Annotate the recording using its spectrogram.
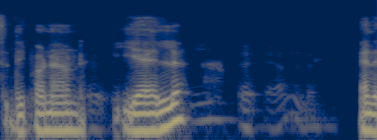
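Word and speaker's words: iel: which it's the pronoun yell and it's spelled i-e-l and it's a mix of ill and L and it's a it's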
